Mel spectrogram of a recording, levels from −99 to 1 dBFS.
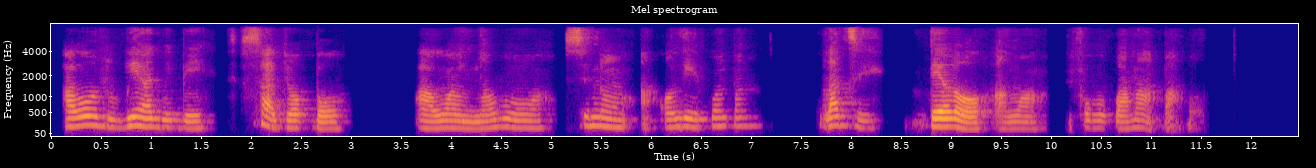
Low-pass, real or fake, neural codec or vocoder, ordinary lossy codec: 7.2 kHz; fake; codec, 16 kHz, 1.1 kbps, Voila-Tokenizer; AAC, 32 kbps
